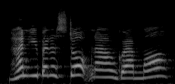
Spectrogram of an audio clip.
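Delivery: put-on high-pitched, anxious boy's question; worried boy. A narrator's reading. George watches the ceiling break, worried boy's question. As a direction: plead high, like a small boy.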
